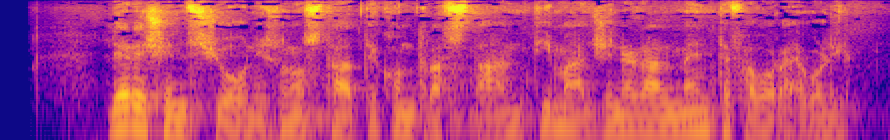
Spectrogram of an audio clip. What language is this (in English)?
Italian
